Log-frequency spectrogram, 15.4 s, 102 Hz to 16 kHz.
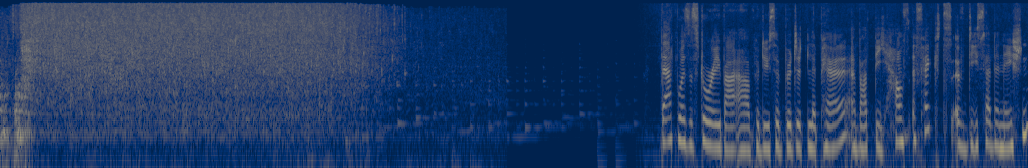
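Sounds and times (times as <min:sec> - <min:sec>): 
toilet flushing: 0:00.0 - 0:07.6
toilet tank refilling trickle: 0:00.4 - 0:07.6
speech: 0:10.0 - 0:15.4.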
